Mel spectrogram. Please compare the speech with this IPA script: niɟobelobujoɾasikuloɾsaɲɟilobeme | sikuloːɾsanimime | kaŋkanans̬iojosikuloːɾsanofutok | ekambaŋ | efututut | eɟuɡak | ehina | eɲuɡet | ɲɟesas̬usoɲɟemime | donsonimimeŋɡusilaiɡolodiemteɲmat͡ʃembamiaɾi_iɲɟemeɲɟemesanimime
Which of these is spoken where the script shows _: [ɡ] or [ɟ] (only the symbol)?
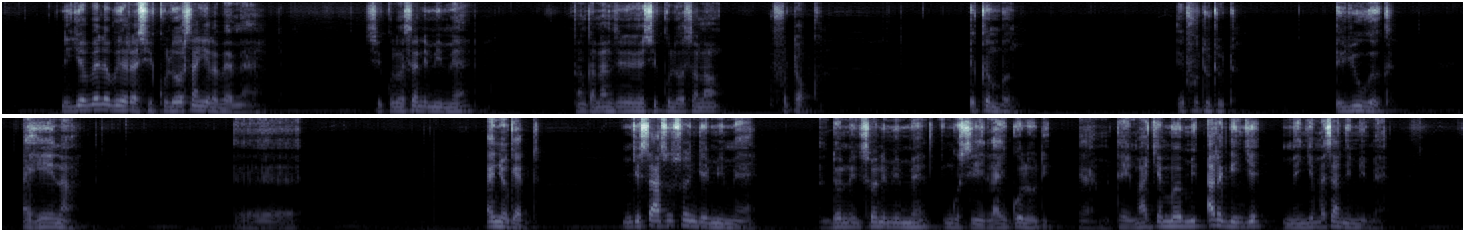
ɡ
